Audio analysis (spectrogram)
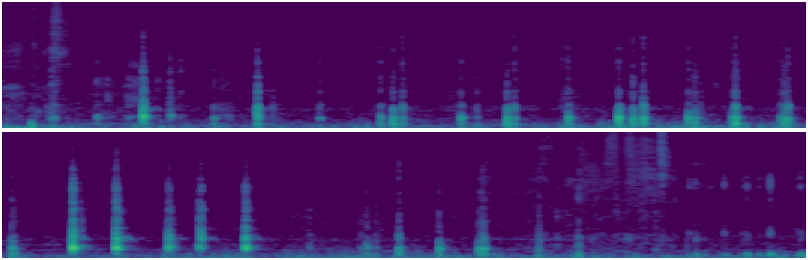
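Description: A medium, hollow white cardboard box that appears empty is held next to the microphone and tapped and scratched with the fingertips and nails. Around thirty quiet, dull, hollow taps land in an irregular rhythm, each with a low boxy thump that stops almost at once. Soft scratchy rustling, brighter near the end, fills the gaps between them.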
